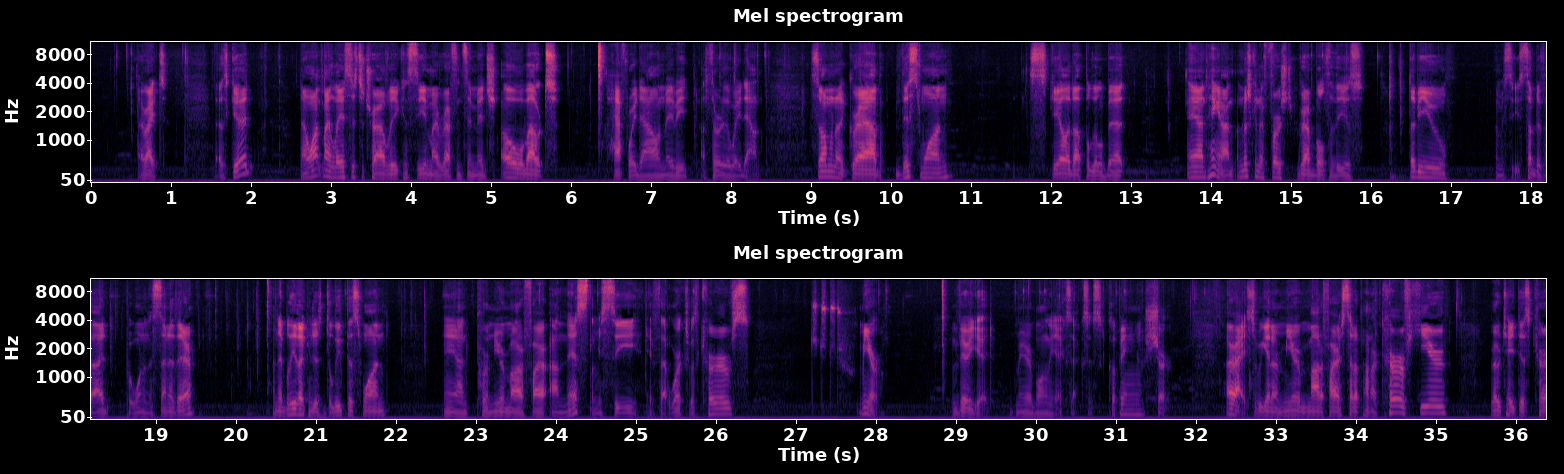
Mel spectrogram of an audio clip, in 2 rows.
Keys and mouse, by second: 0.4 KP_1, 1.0-2.1 middle drag, 3.0 z, 7.4 z, 7.9 Tab, 11.6 s, 15.2 click, 16.2 w, 18.3 a, 19.1 Tab, 19.5 Tab, 19.9 a, 21.1 x, 22.2 a, 32.5 KP_1, 35.3 r.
